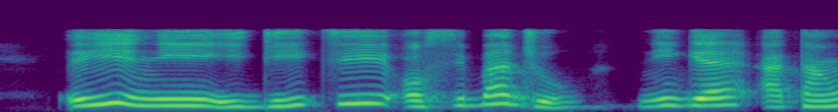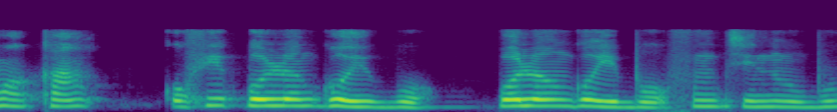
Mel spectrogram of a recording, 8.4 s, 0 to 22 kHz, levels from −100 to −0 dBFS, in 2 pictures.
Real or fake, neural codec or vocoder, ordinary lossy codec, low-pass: fake; codec, 16 kHz in and 24 kHz out, 0.9 kbps, LongCat-Audio-Codec, four codebook decoder; none; 7.2 kHz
